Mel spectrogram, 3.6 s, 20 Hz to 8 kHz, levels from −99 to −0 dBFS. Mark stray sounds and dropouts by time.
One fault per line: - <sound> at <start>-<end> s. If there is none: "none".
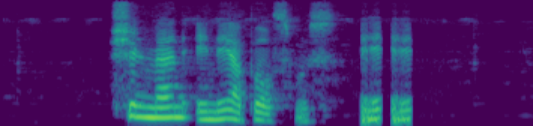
- laugh at 2.4-2.8 s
